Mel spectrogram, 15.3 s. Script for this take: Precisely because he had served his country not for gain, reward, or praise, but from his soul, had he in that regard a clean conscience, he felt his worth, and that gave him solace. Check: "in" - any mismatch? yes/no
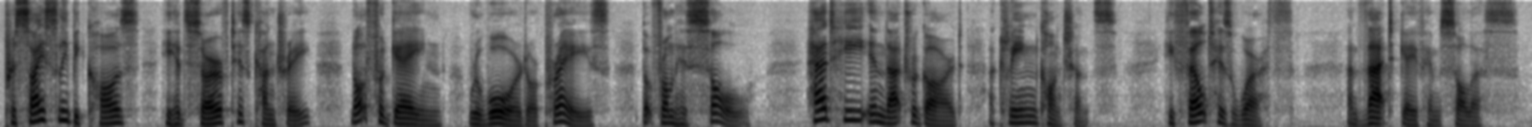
no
